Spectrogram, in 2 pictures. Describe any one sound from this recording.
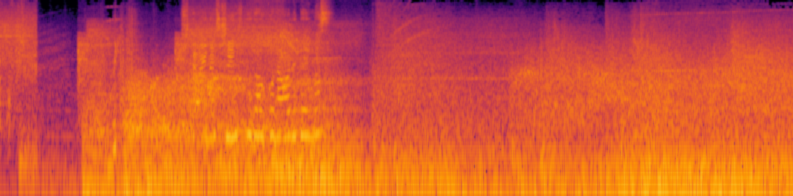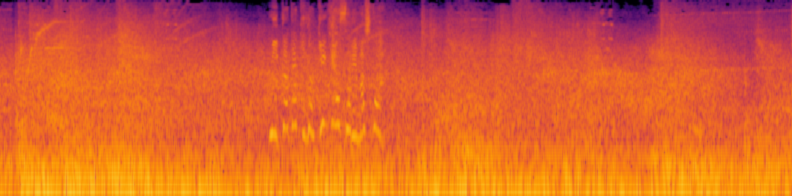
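Heavy thrusters roar steadily.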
